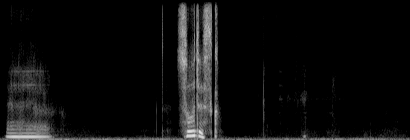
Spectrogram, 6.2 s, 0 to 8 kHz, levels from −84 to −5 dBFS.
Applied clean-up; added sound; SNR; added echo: neural diffusion model UNIVERSE++.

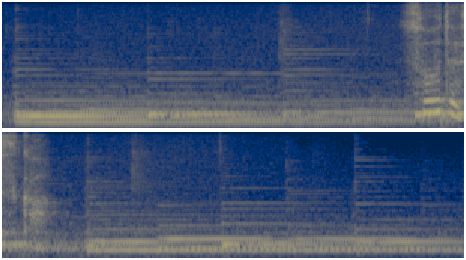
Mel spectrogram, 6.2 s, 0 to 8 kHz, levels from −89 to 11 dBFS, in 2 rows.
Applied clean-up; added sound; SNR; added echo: none; none; none; none.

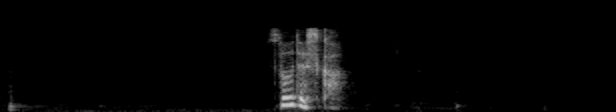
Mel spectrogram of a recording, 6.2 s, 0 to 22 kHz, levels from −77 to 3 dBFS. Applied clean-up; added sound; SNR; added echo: neural mask model DeepFilterNet 3.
